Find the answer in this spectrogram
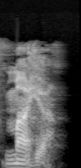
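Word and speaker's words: Magia: It's manufactured in the Dominican Republic by Mahiga Cubana. Did I say that right? – Mahia. Magic. Cuban magic is the translation. So yeah, Mahia.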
